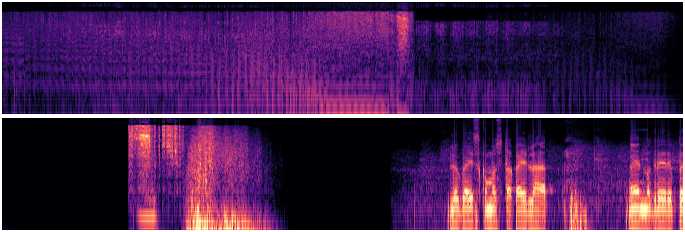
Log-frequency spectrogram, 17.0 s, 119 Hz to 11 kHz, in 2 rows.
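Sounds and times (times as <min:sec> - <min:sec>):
sudden hit: 0:10.2 - 0:12.0.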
